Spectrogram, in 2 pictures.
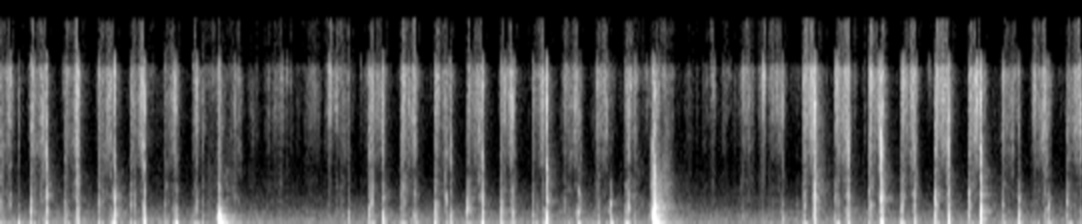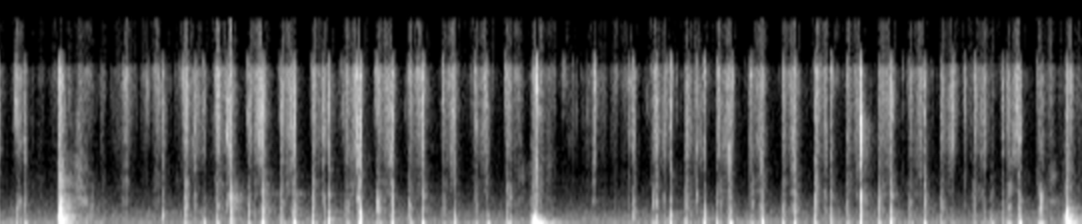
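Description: Tarot cards are shuffled by hand in quick, crisp riffling bursts of snapping flutters, with brief pauses between bursts, close and fairly loud with no other sounds.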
